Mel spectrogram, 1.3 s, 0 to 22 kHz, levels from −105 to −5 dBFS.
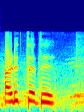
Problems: background conversations at intervals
